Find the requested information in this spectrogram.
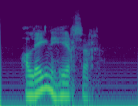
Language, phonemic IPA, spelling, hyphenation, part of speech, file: Dutch, /ɑˈleːnˌɦeːr.sər/, alleenheerser, al‧leen‧heer‧ser, noun, Nl-alleenheerser.ogg
- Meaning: an autocrat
